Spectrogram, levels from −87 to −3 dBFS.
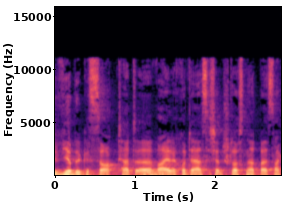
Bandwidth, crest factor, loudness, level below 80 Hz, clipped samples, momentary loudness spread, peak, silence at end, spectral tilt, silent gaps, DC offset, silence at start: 11.5 kHz; 14 dB; -16 LUFS; -44 dBFS; under 0.1%; 5 LU; 0 dBFS; 0 s; -6.5 dB/octave; none; under 0.1%; 0 s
